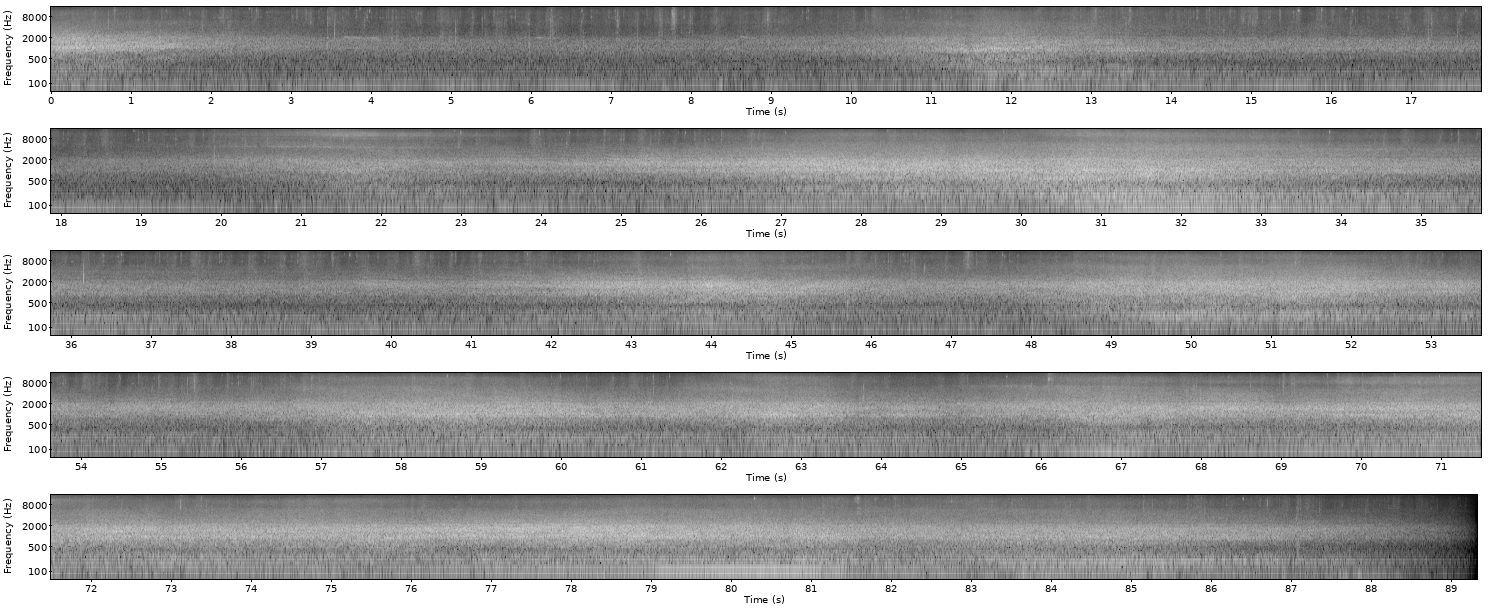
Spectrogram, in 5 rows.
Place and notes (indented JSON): {
  "title": "Limerick City, Co. Limerick, Ireland - Walking along Condell Road",
  "date": "2014-07-18 14:35:00",
  "description": "heavy road traffic. walking on the raised footpath between the road and River Shannon. Interesting to note the difference in amplitude envelopes between vehicles approach from front or back. Faint seagulls on the left.",
  "latitude": "52.66",
  "longitude": "-8.65",
  "timezone": "Europe/Dublin"
}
